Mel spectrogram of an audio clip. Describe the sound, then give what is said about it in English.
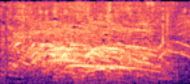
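A crowd cheers outdoors in a valley in the Kentucky hills as Kentucky Governor Paul Patton unlatches a trailer door to release elk, many voices blending into a steady, lively roar that swells slightly in the middle and holds for a couple of seconds. “Throughout the valley, you could hear the cheer of the crowd.”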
